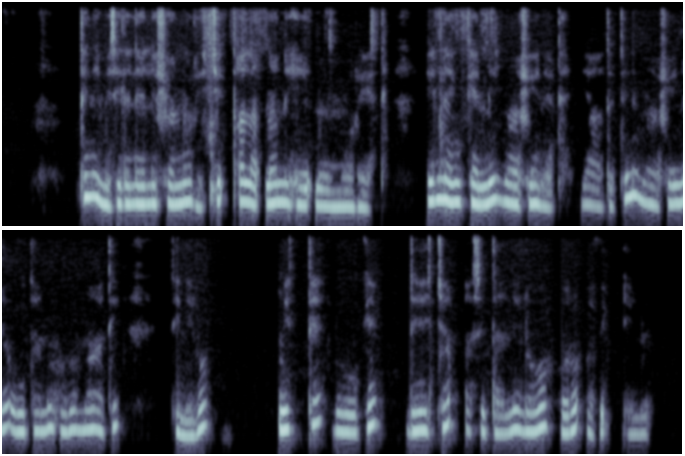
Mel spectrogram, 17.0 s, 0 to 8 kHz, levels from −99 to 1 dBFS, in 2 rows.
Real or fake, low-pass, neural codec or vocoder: real; 7.2 kHz; none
